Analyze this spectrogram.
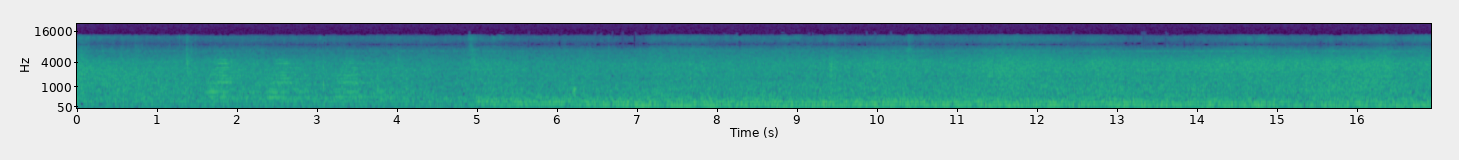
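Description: Ferry's diesel engines running under way, mixed with wind buffeting the microphone and water washing past the hull. The low rumble grows clearly louder about five seconds in and then stays steady.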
